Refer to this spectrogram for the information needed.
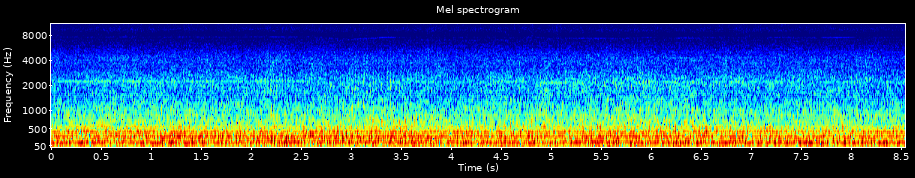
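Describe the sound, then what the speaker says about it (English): A helicopter in the Ghost Recon video game flies steadily, its engine and rotor drone a continuous loud rumble that holds evenly throughout with no pauses. "Oh, I love having a helicopter."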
